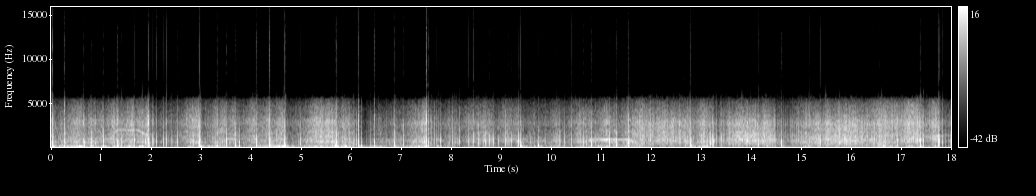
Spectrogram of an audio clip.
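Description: Fireworks display: aerial shells bursting one after another, sharp bangs over a dense, continuous crackle.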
